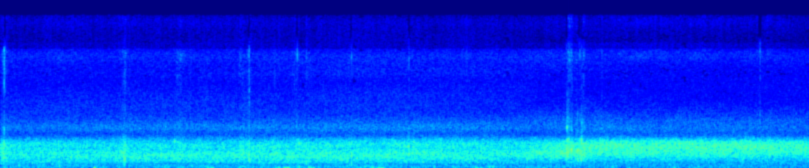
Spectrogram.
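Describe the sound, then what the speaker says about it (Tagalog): A river flows steadily at Sitio Bariw, Libmanan, Camarines Sur, a continuous broad rushing wash of water, close and fairly loud, with no talk over it. "Ayan yung ilog oh."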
